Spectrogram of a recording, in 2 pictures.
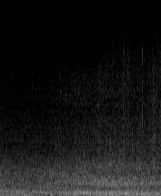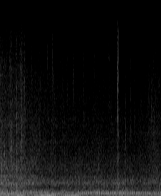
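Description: Car engine running with a steady low hum, over general street noise, with a few faint ticks in the second half.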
